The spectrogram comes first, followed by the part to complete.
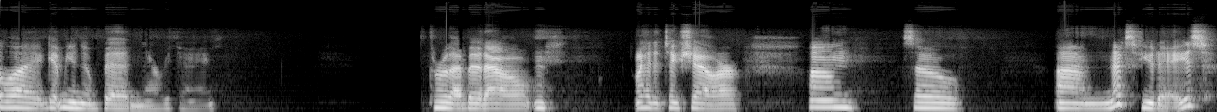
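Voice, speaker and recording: A woman's voice: medium pitch, fairly bright tone, lo-fi sound. A woman vlogger telling a personal story in a casual, rambling way, swearing freely and restarting her sentences.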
